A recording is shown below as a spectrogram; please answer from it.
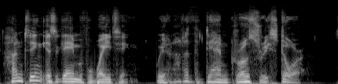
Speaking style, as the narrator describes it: said Oliver impatiently

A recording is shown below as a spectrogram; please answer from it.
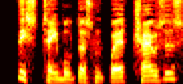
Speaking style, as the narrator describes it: he said

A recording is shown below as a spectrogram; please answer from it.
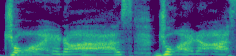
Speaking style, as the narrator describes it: Cheryl screaming

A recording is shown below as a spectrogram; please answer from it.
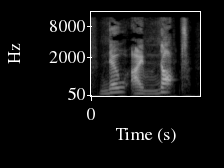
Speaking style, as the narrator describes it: said Harry angrily

